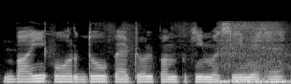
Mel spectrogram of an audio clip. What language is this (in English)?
Hindi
